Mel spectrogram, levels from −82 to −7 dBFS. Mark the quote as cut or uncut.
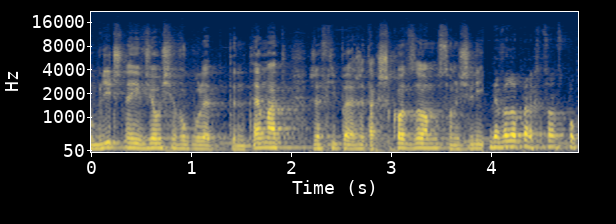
cut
